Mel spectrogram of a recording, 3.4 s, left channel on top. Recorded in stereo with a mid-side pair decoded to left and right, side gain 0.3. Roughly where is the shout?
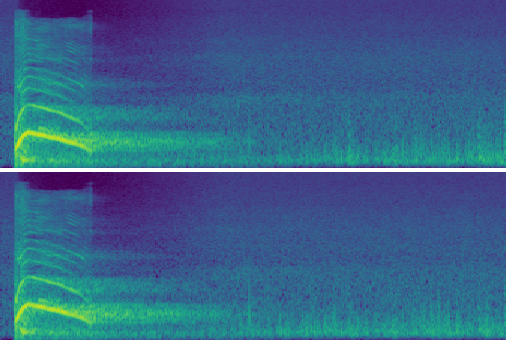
Ahead.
